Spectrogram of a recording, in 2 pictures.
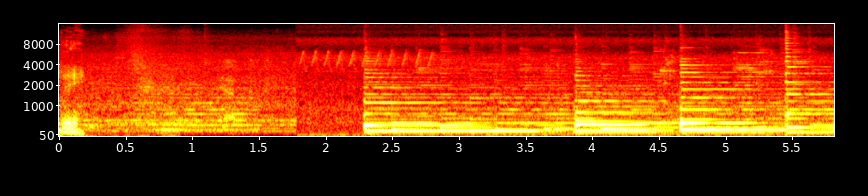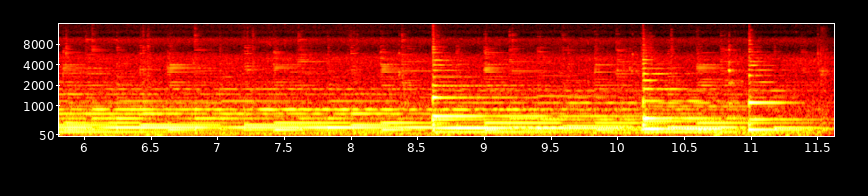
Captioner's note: birds calling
